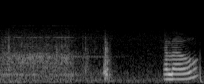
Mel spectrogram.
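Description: A sheet of paper pulled out of a typewriter's roller, a short rasping zip, followed by a single sharp click about a second in.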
